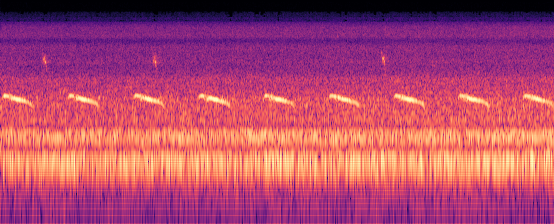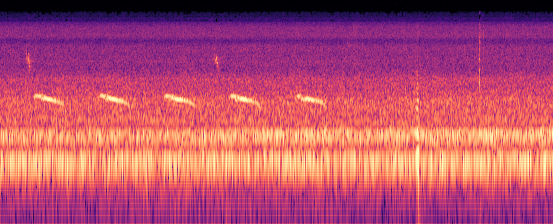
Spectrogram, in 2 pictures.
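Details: Swarming bees drawn to a trap box, yet unwilling to move into a changed modern hive box, keep up an even, unbroken hum; a falling whistled call repeats steadily about once per second.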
